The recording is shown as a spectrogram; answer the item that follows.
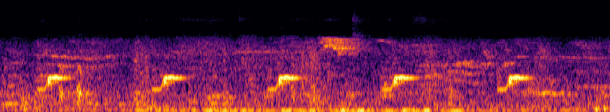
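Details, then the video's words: White-breasted waterhen lure call for trapping birds: a short upslurred note repeated roughly every half second over steady low rumbling background noise. "RUAK RUAK GACORAN AUTO JUARA PIKAT"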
